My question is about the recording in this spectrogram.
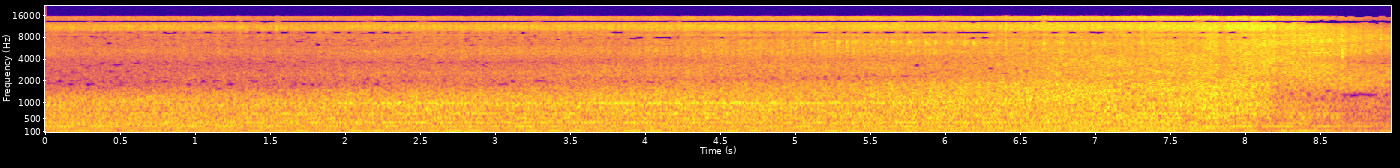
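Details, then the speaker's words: Kubota T1600 two-cylinder diesel mower after deck rebuild and spindle greasing: steady, even engine drone with a smooth deck whir under load, no grinding or bearing rumble, easing off at the end; running healthy. "the deck sounds good now no awful grinding noises and bearing noises none of that so it's in good shape"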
